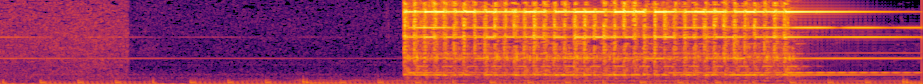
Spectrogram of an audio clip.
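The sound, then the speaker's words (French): A telephone rings at night, its bell buzzing in a rapid, continuous pattern that repeats steadily and loudly throughout, with no voices. “l'ambulancier commence à recevoir des coups de fil anonymes la nuit”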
